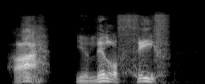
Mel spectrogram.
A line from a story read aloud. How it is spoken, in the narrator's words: said the farmer in an angry voice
